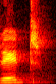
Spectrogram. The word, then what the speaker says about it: read: ठीक है, spelling रेड READ होगी, लेकिन रीड कैसे करेंगे इसको, हम बोलेंगे कैसे, प्रोनाउंस कैसे करेंगे, रेड.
